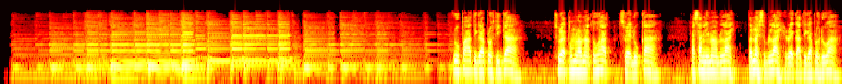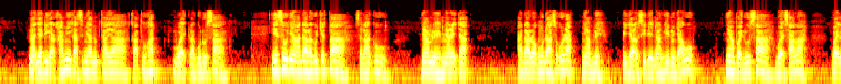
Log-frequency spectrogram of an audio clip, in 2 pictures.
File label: good news, urak lawoi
